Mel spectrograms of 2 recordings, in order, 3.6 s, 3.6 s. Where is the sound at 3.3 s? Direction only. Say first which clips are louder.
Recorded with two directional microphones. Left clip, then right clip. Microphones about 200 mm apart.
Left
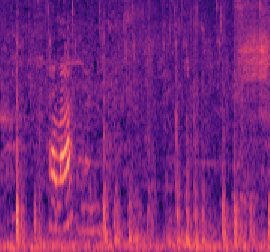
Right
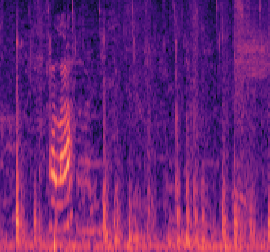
Left 7 dB; 45° right (ahead or behind).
